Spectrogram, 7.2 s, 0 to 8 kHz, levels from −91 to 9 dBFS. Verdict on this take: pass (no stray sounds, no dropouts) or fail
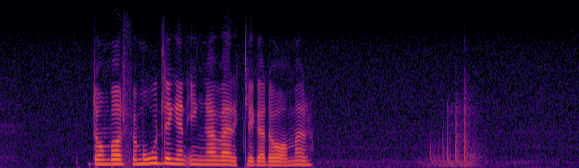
fail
